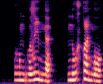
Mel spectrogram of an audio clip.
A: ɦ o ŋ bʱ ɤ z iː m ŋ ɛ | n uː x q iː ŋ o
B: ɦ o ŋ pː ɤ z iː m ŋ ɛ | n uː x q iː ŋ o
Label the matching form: A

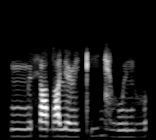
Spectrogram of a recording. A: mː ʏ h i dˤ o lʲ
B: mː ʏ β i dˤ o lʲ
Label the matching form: A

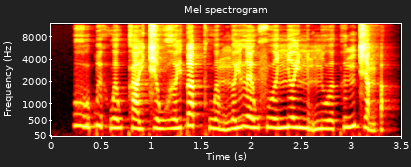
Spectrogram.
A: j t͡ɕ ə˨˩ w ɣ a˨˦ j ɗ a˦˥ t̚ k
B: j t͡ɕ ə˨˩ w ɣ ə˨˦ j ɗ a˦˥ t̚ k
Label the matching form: B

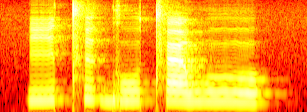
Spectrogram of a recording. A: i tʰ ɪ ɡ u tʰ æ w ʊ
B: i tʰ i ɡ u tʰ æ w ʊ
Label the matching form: A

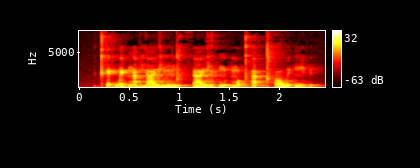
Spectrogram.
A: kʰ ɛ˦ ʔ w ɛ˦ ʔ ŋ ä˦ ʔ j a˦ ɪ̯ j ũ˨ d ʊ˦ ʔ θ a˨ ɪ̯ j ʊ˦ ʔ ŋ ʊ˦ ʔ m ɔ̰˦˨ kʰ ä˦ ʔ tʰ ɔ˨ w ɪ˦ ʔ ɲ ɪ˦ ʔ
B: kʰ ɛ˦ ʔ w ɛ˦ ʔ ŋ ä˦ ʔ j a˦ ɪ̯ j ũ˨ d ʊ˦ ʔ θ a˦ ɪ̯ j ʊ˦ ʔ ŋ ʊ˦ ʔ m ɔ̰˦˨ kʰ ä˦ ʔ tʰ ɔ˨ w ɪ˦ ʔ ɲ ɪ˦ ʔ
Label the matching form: A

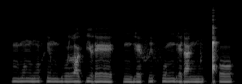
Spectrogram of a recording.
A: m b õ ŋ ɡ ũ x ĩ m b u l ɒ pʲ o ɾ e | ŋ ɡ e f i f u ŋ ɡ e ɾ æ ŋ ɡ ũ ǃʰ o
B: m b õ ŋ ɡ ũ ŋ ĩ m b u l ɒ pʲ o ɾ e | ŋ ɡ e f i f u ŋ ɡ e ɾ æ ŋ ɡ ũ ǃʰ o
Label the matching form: A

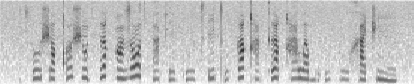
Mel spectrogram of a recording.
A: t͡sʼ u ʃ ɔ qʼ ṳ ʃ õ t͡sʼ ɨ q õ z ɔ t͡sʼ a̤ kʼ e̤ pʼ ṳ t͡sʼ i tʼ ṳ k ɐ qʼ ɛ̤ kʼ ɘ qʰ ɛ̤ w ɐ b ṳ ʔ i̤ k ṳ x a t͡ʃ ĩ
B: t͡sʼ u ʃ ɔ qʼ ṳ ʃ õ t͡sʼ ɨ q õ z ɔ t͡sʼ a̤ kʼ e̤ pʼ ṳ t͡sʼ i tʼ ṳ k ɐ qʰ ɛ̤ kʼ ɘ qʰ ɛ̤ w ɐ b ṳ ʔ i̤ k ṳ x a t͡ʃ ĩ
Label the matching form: B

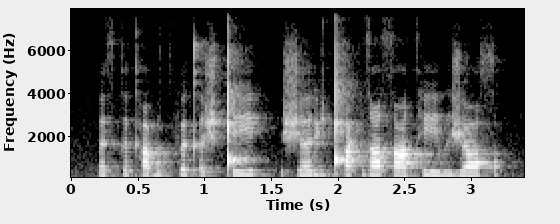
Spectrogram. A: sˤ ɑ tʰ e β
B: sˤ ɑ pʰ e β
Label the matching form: A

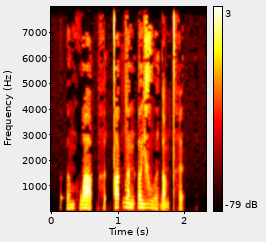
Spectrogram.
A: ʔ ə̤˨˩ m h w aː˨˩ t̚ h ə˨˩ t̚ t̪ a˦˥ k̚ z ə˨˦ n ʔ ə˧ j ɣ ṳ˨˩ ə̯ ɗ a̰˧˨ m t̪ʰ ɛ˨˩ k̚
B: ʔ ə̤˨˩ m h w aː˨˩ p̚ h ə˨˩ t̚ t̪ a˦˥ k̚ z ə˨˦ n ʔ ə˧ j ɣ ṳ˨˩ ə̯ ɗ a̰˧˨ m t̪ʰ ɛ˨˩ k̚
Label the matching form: B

